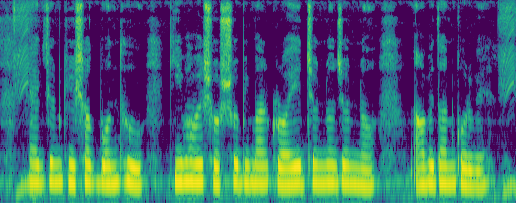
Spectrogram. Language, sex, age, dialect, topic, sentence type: Bengali, female, 25-30, Standard Colloquial, agriculture, question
